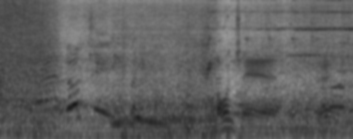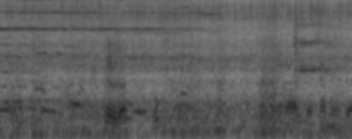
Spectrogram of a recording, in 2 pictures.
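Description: A roller coaster car rattles along its track.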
